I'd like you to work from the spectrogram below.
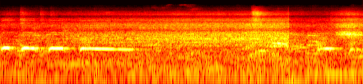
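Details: Bangkok-type zebra dove (perkutut) singing: a short run of level cooing notes, then a pause filled with steady background hiss and a faint higher note near the end.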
